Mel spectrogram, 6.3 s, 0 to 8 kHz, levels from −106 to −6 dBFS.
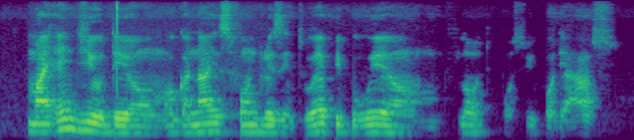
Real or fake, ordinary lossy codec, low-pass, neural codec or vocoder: real; none; none; none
